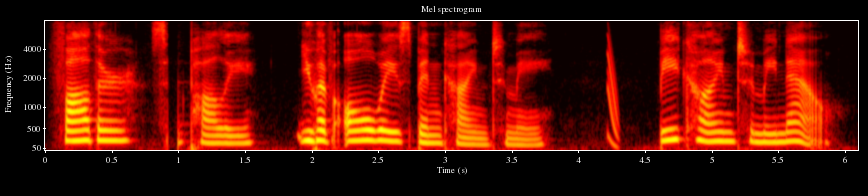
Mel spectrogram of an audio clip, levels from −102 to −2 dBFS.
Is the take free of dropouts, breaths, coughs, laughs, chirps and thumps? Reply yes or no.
no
